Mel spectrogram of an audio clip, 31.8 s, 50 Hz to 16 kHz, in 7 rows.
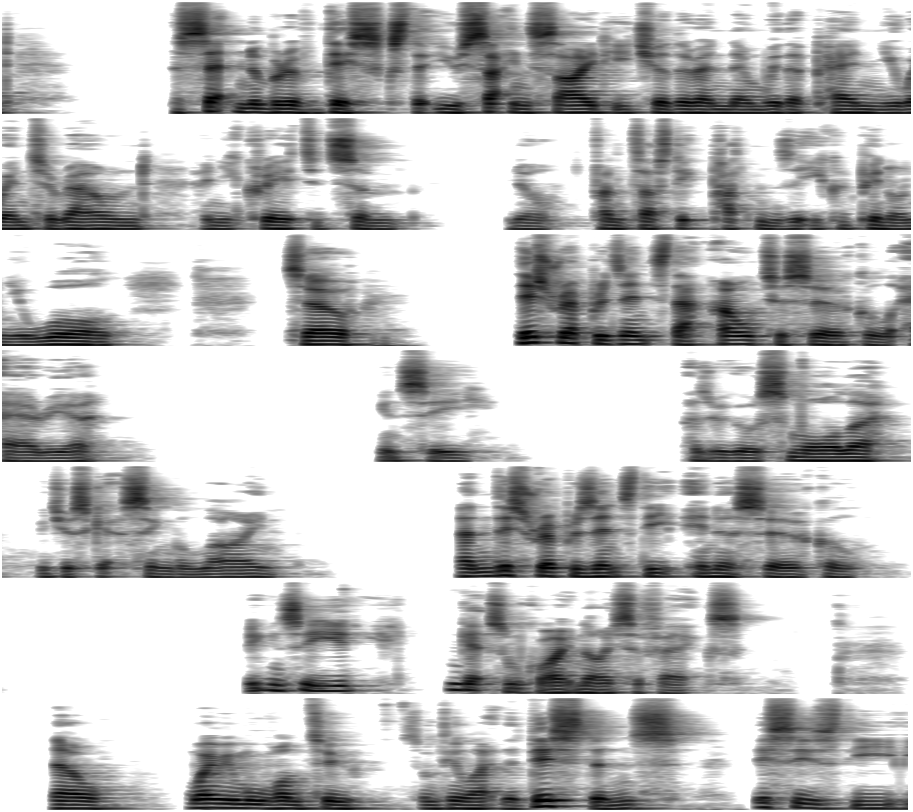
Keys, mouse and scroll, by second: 12.2-20.0 drag, 20.9-23.1 drag, 24.4 click, 29.2 click.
